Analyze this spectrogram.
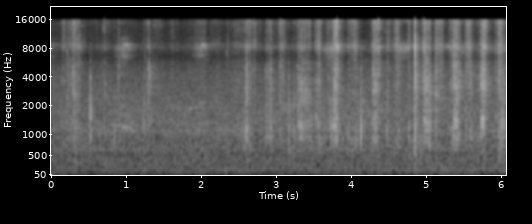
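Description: Scissors cutting open a paper envelope: a run of short snips and paper crackles, which get busier and louder about halfway through.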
